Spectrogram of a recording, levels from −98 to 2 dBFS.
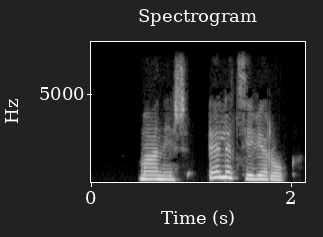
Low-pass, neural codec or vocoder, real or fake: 7.2 kHz; none; real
